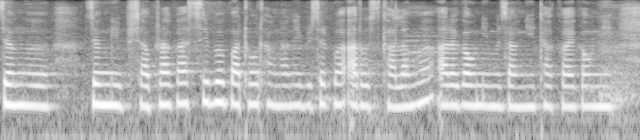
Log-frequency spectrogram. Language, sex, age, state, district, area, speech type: Bodo, female, 30-45, Assam, Chirang, urban, spontaneous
